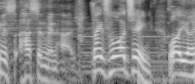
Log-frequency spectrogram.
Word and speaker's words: Minhaj: She kept pronouncing Minhaj as Minaj, and in all honesty, no one wants to hear their name pronounced wrong.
